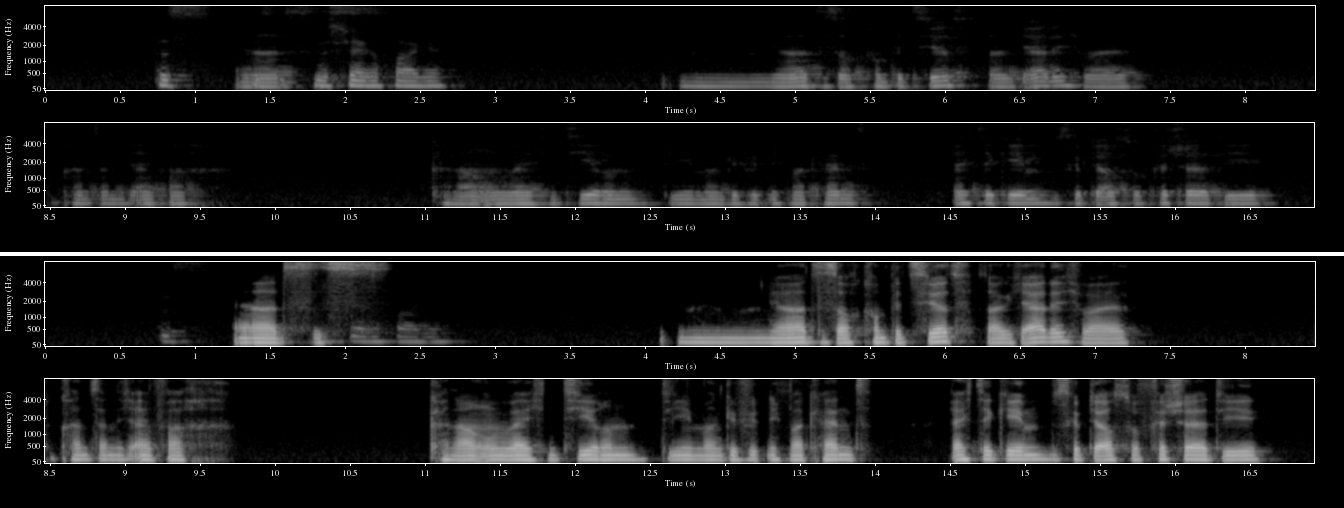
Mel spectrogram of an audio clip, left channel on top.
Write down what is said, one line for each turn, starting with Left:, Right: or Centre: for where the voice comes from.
Left: Das,
Right: Ja,
Left: das ist
Right: das
Left: eine
Right: ist,
Left: schwere Frage.
Right: mm, ja, das ist auch kompliziert, sage ich ehrlich, weil du kannst ja nicht einfach, keine Ahnung, welchen Tieren, die man gefühlt nicht mal kennt, Rechte geben. Es gibt ja auch so Fische, die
